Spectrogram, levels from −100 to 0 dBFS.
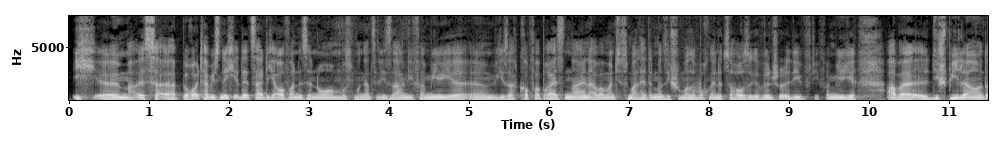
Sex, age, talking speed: male, 40-59, 255 wpm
